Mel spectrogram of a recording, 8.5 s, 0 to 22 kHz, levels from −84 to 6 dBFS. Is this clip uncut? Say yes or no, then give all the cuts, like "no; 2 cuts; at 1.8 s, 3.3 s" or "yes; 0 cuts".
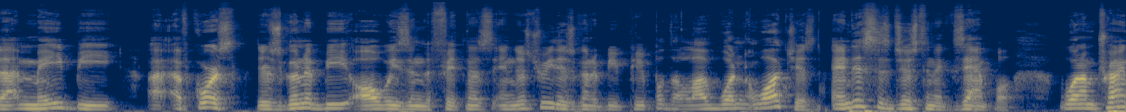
yes; 0 cuts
